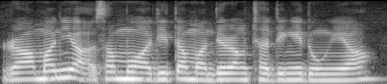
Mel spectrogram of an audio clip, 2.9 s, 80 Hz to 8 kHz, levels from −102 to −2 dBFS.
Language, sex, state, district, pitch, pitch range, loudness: Garo, male, Meghalaya, South Garo Hills, 190 Hz, 180-200 Hz, -13 LUFS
